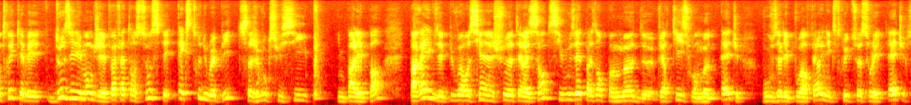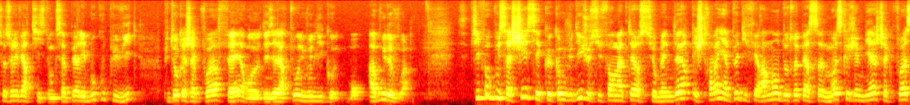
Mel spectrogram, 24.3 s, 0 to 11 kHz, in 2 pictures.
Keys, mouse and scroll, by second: 19.0-19.4 scroll down 2, 19.4-24.0 middle drag.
